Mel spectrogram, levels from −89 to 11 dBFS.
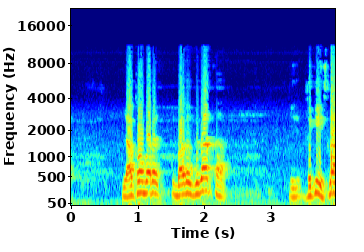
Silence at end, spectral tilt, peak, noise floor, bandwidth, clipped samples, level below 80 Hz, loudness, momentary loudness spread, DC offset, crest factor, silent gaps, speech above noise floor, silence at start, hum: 0 s; -6.5 dB/octave; -2 dBFS; -42 dBFS; 11.5 kHz; under 0.1%; -38 dBFS; -11 LUFS; 15 LU; under 0.1%; 12 dB; none; 31 dB; 0 s; none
